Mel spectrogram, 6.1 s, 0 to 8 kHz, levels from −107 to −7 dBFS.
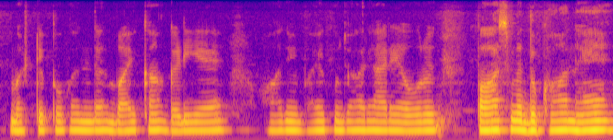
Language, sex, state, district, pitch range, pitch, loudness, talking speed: Hindi, male, Rajasthan, Nagaur, 140-145 Hz, 140 Hz, -20 LUFS, 175 wpm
